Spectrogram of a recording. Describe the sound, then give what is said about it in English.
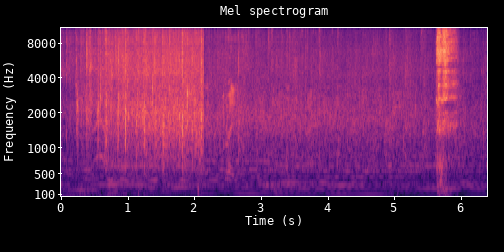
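An audience breaks into loud applause welcoming a guest speaker, lasting about two seconds, then drops away to quieter sustained musical tones, followed by a brief burst of noise near the end. “So, if you would just join me in welcoming”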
